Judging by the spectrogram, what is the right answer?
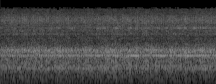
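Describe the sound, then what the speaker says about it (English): A car engine idles steadily after a random multiple-cylinder misfire repair, a continuous even hum with a faint mechanical whine, close and constant with no talk. "Much better. Sounds way smoother."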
